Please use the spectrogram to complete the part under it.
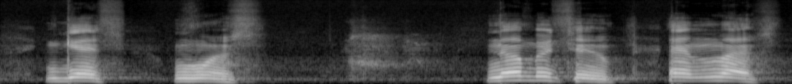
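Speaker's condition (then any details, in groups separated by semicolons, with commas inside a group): ALS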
